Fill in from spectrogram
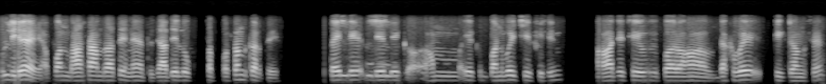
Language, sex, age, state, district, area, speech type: Maithili, male, 18-30, Bihar, Saharsa, rural, conversation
